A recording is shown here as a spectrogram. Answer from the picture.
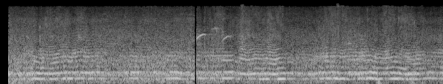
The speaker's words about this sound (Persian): صدای این زنبورها برای زنی که به زنبورداری عشق می‌ورزد خیلی گوشنواز است.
